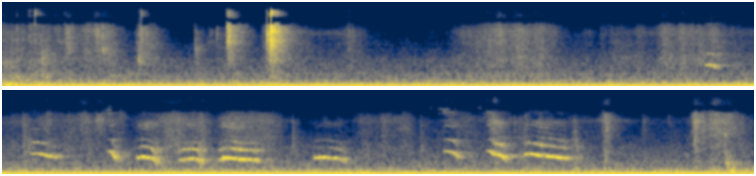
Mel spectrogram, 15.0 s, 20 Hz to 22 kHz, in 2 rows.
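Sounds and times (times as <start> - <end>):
puppy whining: 7.0 - 13.6.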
